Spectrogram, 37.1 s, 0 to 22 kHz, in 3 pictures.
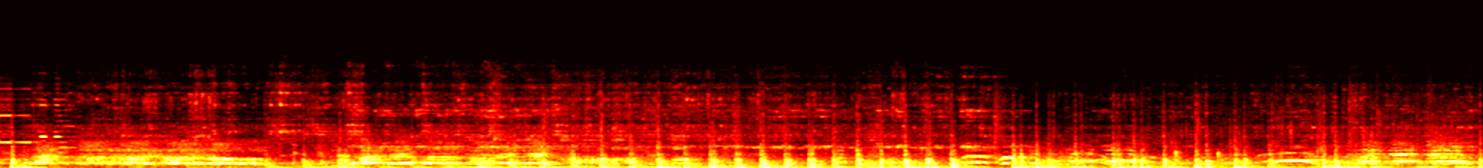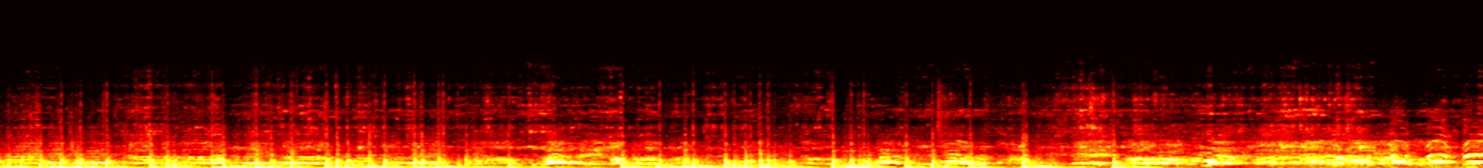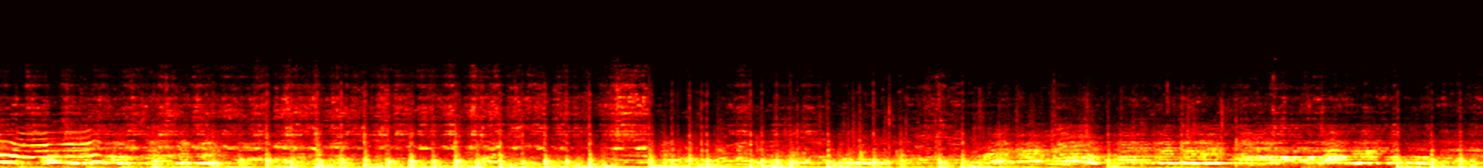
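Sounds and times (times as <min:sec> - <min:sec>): men singing: 0:00.0 - 0:10.3, 0:10.9 - 0:37.0
bells jingling: 0:00.0 - 0:37.0
big drum beat: 0:02.2 - 0:22.2, 0:24.7 - 0:34.8, 0:36.4 - 0:37.0.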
